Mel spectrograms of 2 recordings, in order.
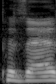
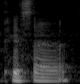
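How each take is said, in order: First: It is said as ordinary 'pizzazz'. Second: It is said to sound like 'piss ass'.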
